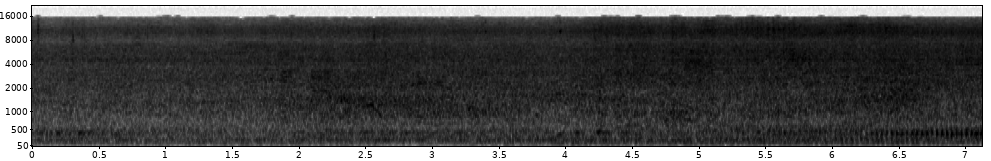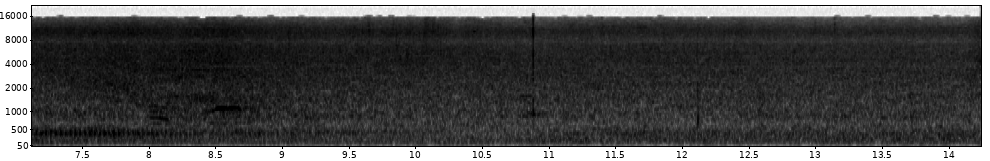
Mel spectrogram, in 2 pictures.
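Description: Steady outdoor background noise with indistinct distant voices, swelling slightly in the middle.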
